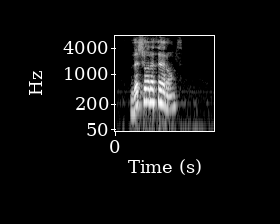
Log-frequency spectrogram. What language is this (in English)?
Kabyle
